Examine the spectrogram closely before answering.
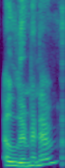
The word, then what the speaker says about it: aluminum: Can you pronounce it the American way? Aluminum?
